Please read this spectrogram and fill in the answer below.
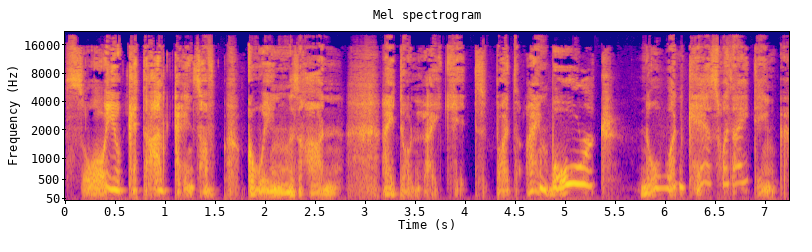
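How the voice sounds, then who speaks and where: Whispering in a put-on character voice, the speaker moves at a fairly slow pace. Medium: read story. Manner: chatty, self-satisfied.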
